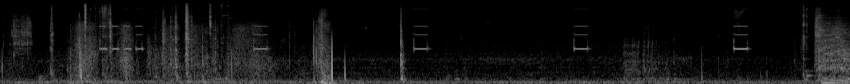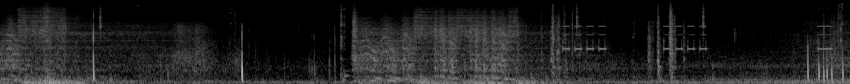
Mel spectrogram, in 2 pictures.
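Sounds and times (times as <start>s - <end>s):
engine cranked by starter: 8.0s - 11.0s, 11.9s - 17.0s.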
